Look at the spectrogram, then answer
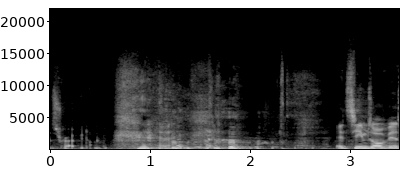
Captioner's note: everyone laughing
